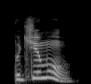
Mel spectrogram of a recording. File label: Russian Why, Questions, 1 boy, 11 yrs., Russian - (Why?), human voice, child, kid; speak, talk; Talking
